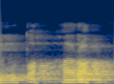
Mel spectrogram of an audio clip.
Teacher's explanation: را پر پڑھیں گے اور اس کو تائے مربوطہ سے وقفاً ملا دیں گے، مطہرہ، اور اس پہ ہمس ہوگا، ہا پہ یعنی سانس جاری رکھیں گے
